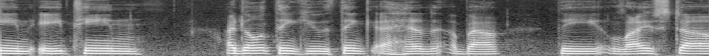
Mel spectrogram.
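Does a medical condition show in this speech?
Yes: ALS; onset in one foot.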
